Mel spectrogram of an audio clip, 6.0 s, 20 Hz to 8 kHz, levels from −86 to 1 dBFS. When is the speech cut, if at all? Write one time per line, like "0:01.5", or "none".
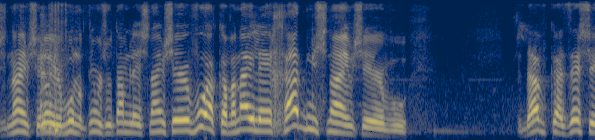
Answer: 0:05.0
